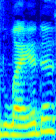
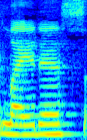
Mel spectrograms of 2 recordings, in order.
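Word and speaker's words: Leiodes: and here is uh here's leiadis sorry i pronounced it wrong the first time i see the accents now so here's laid this um for me it's on page 419.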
